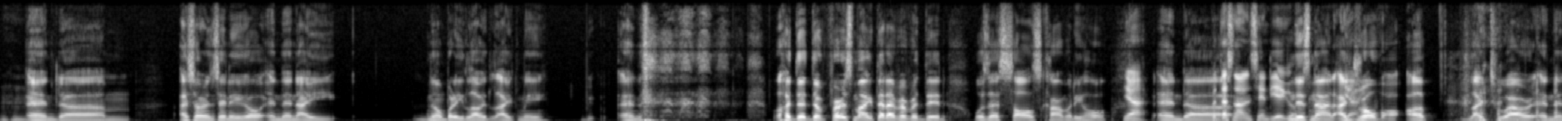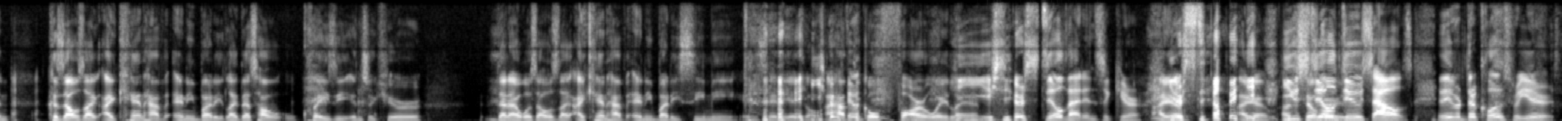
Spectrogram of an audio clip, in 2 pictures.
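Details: Adult man talking in a small room; ordinary conversational speech.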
